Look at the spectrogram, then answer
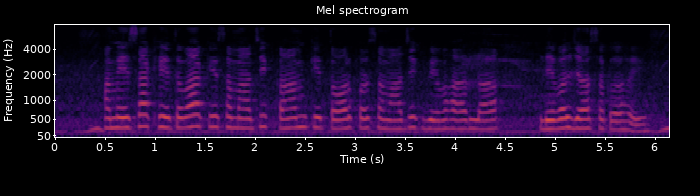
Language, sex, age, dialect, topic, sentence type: Magahi, female, 31-35, Western, agriculture, statement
